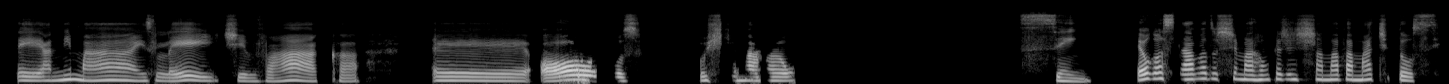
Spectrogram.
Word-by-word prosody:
ter 180 -1 -1
animais, 190 -3 0
leite, 170 0 -2
vaca, 150 0 -3 0.7
eh, 175 -3 0
ovos, 190 0 +6 0.6
o 180 - -2
chimarrão. 180 -1 -2 2.2
Sim, 155 -3 -6 0.5
eu 225 +4 +7
gostava 260 -1 +1
do 255 -1 -7
chimarrão, 225 -4 -1
que 235 +2 -6
a - - 0
gente 230 -1 -5
chamava 225 0 -1
mate 215 +3 -2
doce. 180 -4 -4
180 Hz, 80 wpm, -22 LUFS, 170-215 Hz, 2.2 s, eu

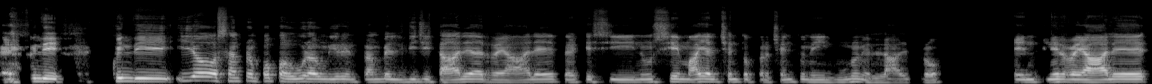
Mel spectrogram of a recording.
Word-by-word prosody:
Ehm, 265 -2 +2
quindi 140 -3 +6 0.5
quindi 285 - +5
io 185 +2 +2
ho 180 -2 +7
sempre 165 0 -2
un 160 - -7
po' 155 0 -4
paura 130 -1 +1
a - - +7
unire 125 0 -3
entrambe, 115 +1 -5
il 110 -2 -6
digitale 115 0 -1
al 120 0 0
reale, 110 +3 -3
perché 110 +1 -8
sì, 110 -1 -6
non 115 +1 -5
si 115 +3 -4
è 125 - +1
mai 120 +1 +1
al 125 -1 +2
100% 115 0 -8
né 110 - -7
in 105 -1 -8
uno 115 +4 -7
né 105 -5 -7
l'altro; 85 -3 -8 0.7
e 115 - -3
in 110 0 -4
nel 120 +1 +2
reale, 115 +2 +5
115 Hz, 170 wpm, -21 LUFS, 110-125 Hz, 0.7 s, ho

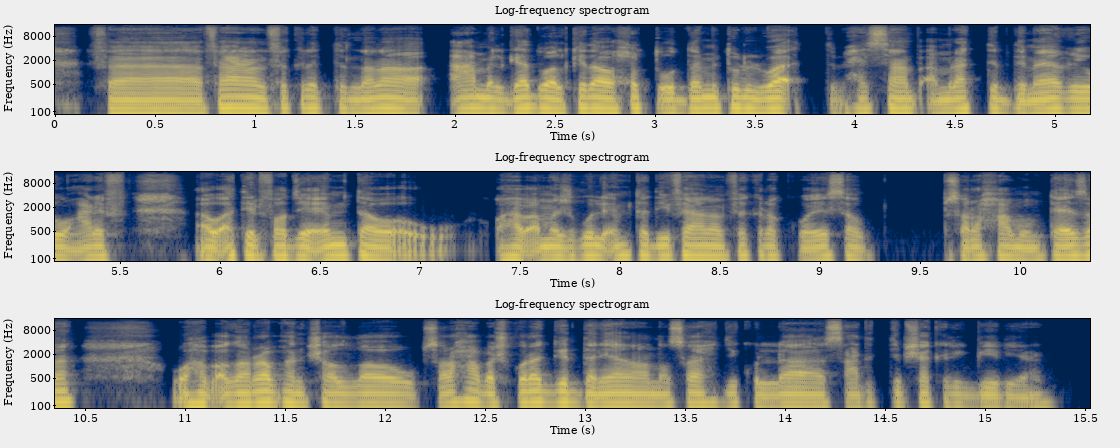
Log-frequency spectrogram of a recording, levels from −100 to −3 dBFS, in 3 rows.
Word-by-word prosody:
ففعلًا 100 +4 +2
فكرة 115 +1 -3
إن 105 0 -1
أنا 110 -3 +2
أعمل 115 -1 +2
جدول 115 -1 +3
كده 120 +1 +3
وأحُطه 110 -1 0
قدامي 110 +3 +2
طول 120 0 +1
الوقت، 110 0 +4
بحيث 110 +3 -2
أنا 110 - +3
أبقى 100 -2 -5
مرتِب 110 0 -1
دماغي 105 +3 +1
وعارف 100 +1 0 0.4
أوقاتي - - +2
الفاضية 105 -2 +1
إمتى 115 +2 +2
و 95 -2 0 0.2
وهابقى 105 -1 0
مشغول 105 +2 +1
إمتى، 115 +2 -2
دي 110 +1 0
فعلًا 110 -1 +2
فكرة 110 0 -5
كويسة 100 -1 -2 0.4
وبصراحة 100 +2 -1
ممتازة 105 +5 +1 0.5
وهابقى 100 0 0
أجربها 115 +2 +3
إن 105 - -2
شاء 105 0 -1
الله 105 +1 0
وبصراحة 105 +4 0
باشكرك 115 +3 +1
جدًا 110 -2 0
يعني 105 +1 +2
على 100 - 0
النصايح 100 +2 -1
دي 105 -1 -7
كلّها 95 0 -1
ساعدتني 100 +2 -4
بشكل 105 -1 -3
كبير 95 0 -5
يعني. 90 +3 -8
105 Hz, 180 wpm, -24 LUFS, 100-110 Hz, 0.5 s, الوقت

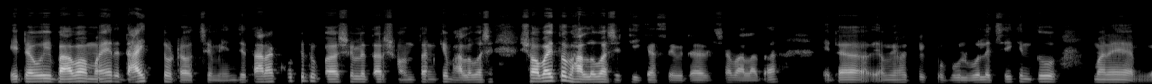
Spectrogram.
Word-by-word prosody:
এটা 135 +1 +1
ওই 140 - +3
বাবা-মায়ের 135 +1 +5
দায়িত্বটা - - +3
হচ্ছে - - -11
মেইন 100 +1 -15
যে, - - -4
তারা 125 +2 +5
কতটুকু 165 -4 -10
আসলে 125 +1 -3
তার 125 - +2
সন্তানকে 120 +4 -6
ভালোবাসে। 110 +1 -3 0.4
সবাই 160 +4 +9
তো - - +7
ভালোবাসে, 120 0 +3
ঠিক 105 -3 -14
আছে, - - -19
ওটার 105 +1 -6
হিসাব 110 +1 -11
আলাদা, 105 0 -7 0.6
এটা 110 - -5 0.4
আমি 105 0 -11
হয়তো 110 - -14
একটু - - -24
ভুল 105 0 -11
বলেছি। 110 +2 -7
কিন্তু 135 0 -9 0.6
মানে 115 0 -3 0.2
এব - - -12
120 Hz, 155 wpm, -25 LUFS, 110-135 Hz, 0.6 s, সবাই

